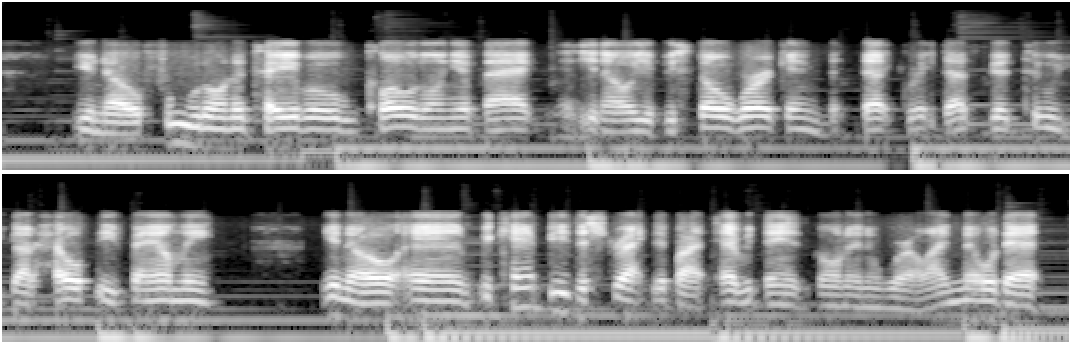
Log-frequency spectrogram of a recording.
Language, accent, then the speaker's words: English; Charleston, South Carolina, United States; accent: Geechee; We're actually from Charleston, South Carolina.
